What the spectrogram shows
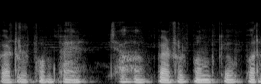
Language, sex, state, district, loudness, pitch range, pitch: Hindi, male, Chhattisgarh, Sukma, -22 LUFS, 105-110 Hz, 105 Hz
